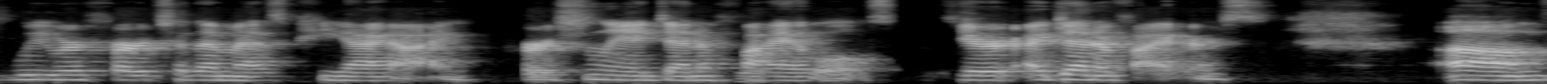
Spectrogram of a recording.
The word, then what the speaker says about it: PII: the introduction yeah yeah it's pi like the number link but it stands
